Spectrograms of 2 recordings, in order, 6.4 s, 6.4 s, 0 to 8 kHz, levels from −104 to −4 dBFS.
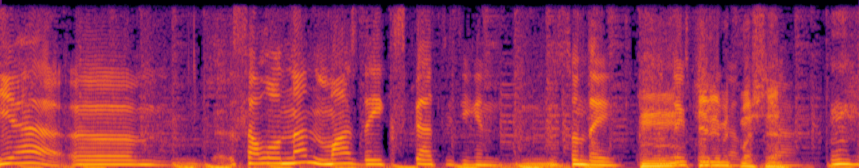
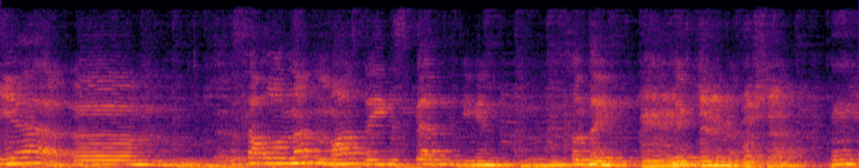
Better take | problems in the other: first | room echo; dies away in 0.7 s

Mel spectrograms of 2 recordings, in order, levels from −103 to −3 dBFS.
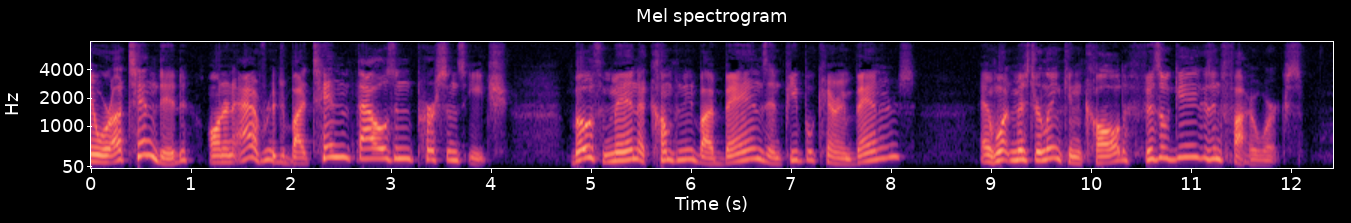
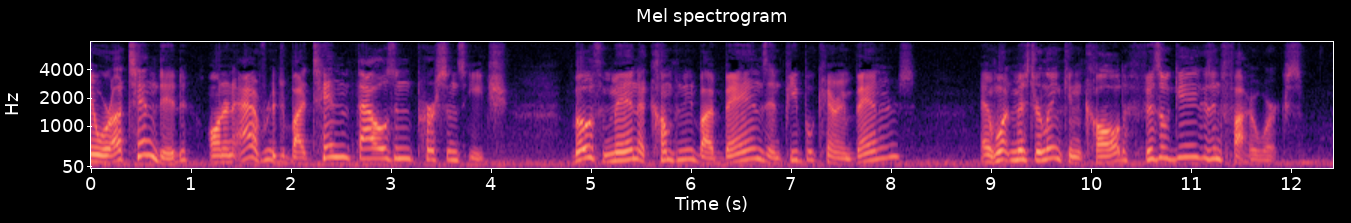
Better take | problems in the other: first | background sound (Train); 20 dB below the speech

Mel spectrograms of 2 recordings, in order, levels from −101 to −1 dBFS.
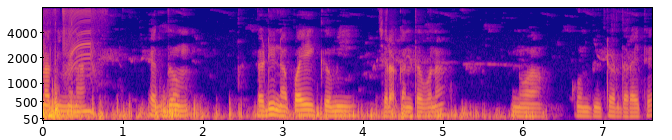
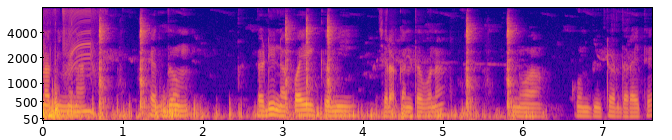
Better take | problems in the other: first | background sound (Knock); 11 dB below the speech

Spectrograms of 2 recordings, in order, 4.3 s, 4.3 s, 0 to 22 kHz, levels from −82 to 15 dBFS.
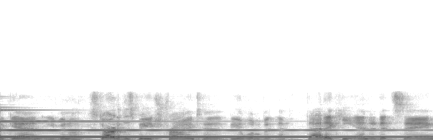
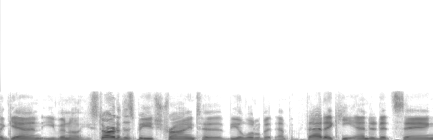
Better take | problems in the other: second | background sound (Bell); 3 dB above the speech // room echo; dies away in 0.4 s

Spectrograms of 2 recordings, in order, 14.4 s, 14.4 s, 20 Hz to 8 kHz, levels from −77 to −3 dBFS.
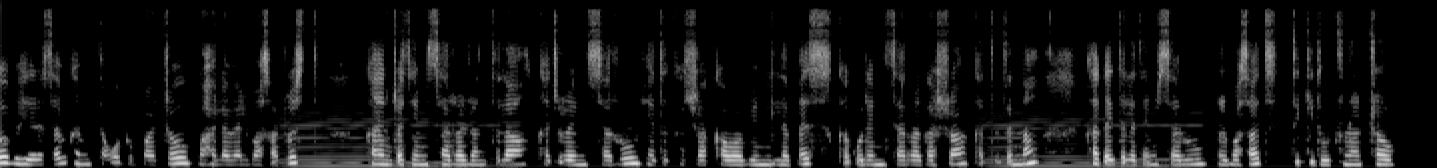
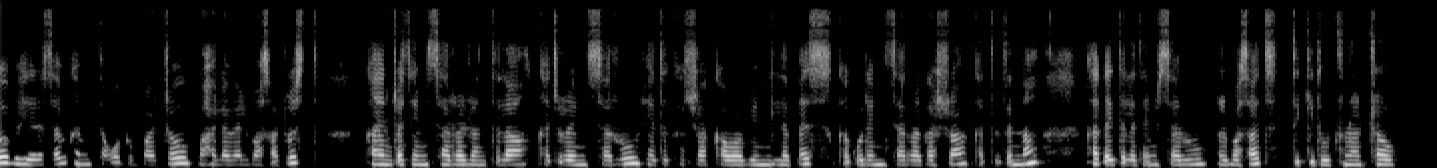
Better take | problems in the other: second | noise reduction (classical method spectral subtraction)

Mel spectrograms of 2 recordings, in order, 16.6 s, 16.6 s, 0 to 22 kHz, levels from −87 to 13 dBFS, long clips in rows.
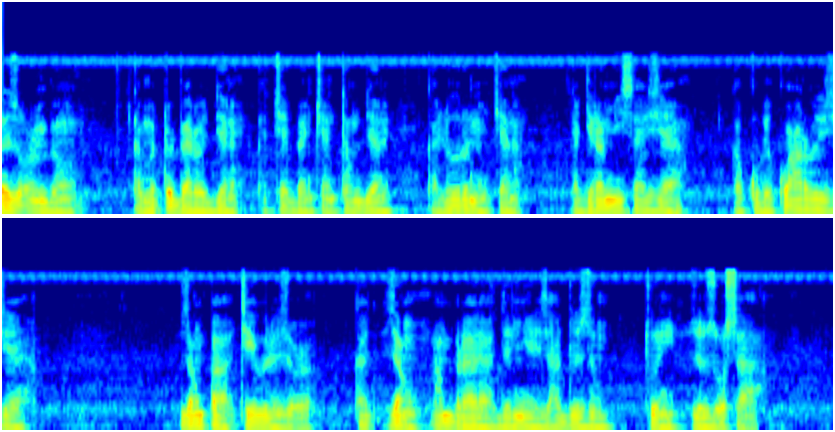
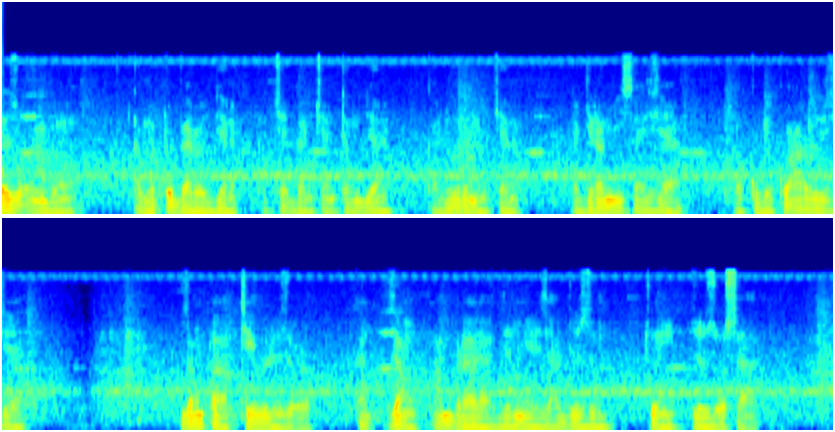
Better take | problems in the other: first | background sound (Train); 10 dB below the speech

